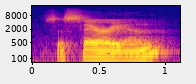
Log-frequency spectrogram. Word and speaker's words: cesarean: the pronunciation is cerian with stressing on the second syllable s so it sounds like s s e n cesarean so there it was they performed a cesarian cesarian section we often also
